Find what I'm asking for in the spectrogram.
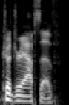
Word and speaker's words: Kudryavtsev: Kudryavtsev. That wasn't bad. – Yeah, I thought you were close. – Yeah, close. That was like in the ballpark.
